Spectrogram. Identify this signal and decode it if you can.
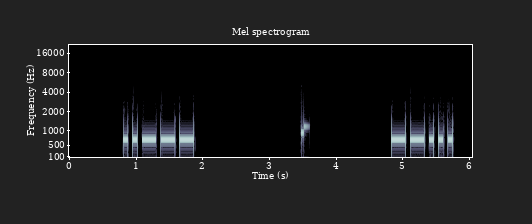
Morse code, heard as a keyed tone, about 17 wpm, 700 Hz. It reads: 2 7
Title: Common Cut Numbers - 1-Digit 17wpm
